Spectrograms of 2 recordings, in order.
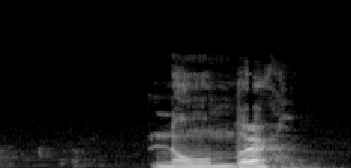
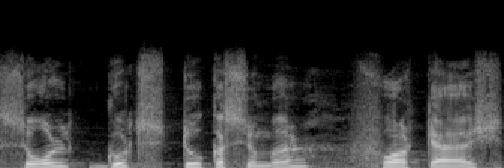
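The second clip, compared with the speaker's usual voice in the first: slow dictation; much slower than usual. Shown as a demonstration. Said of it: "dictating entry slowly".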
